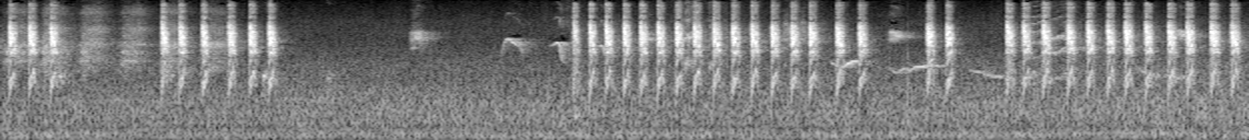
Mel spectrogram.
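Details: Eurasian tree sparrow in a fight, clearly recorded for tutoring: bursts of quick, shrill chirps strung into long trains, broken by brief gaps with faint slurred whistles.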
